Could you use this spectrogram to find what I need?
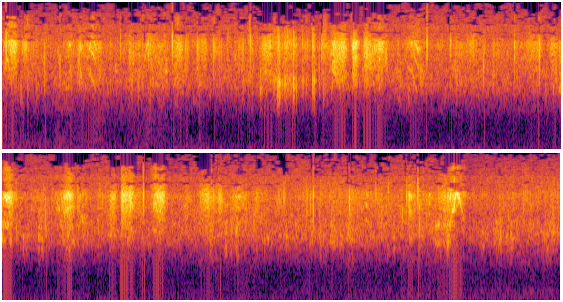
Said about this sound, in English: This is what the evil forest destroying pine beetles sound like. Ready? For the next? Here they are. Before he did this, no one even imagined the beetles were making sounds.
